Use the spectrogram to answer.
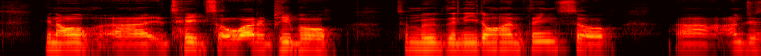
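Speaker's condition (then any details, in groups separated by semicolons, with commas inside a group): Cerebral palsy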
